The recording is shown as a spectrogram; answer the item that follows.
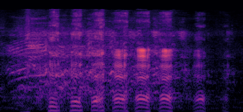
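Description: A man laughing: a run of about six short, evenly spaced "ha" pulses lasting about a second and a half.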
